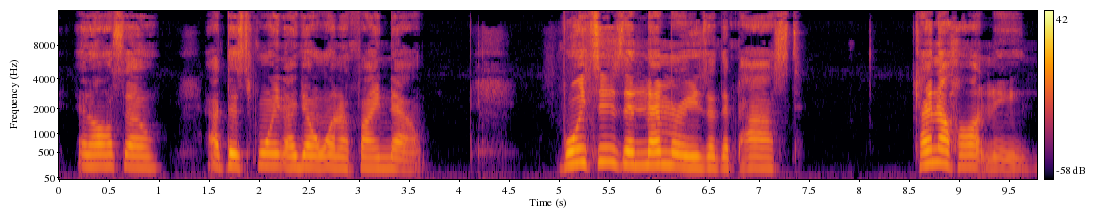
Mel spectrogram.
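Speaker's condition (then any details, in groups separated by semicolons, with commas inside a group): Cerebral palsy; diagnosed around age 2 or 3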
